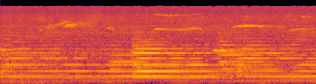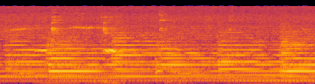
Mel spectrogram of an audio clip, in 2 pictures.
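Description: Church bells ringing from a tower, a new stroke about every second, each ringing on and overlapping the last.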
